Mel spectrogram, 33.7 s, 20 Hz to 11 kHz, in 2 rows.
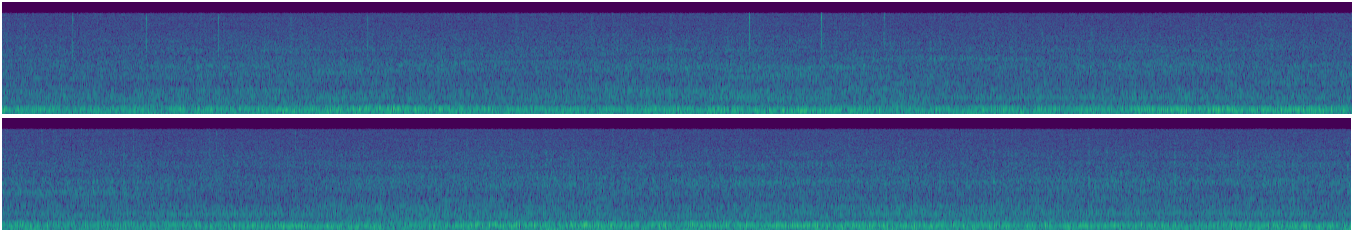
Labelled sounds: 23.7	23.9	vessel noise, 3.0 to 3.3 kHz

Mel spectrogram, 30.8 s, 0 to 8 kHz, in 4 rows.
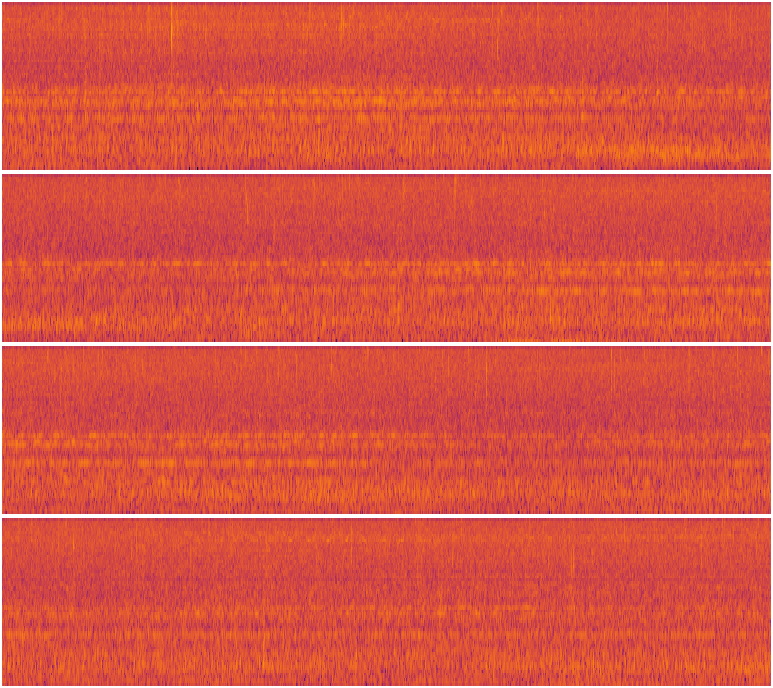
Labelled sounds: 4.4	4.8	vessel noise, 5.4 to 5.8 kHz

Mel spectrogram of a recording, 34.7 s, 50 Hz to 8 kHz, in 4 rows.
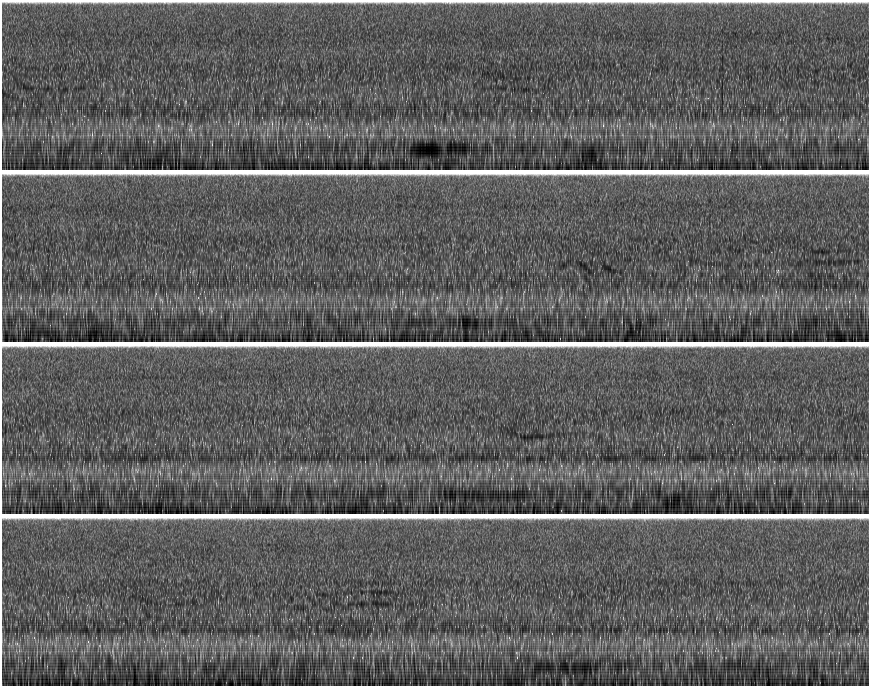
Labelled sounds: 4.1	4.4	humpback whale, 0.23 to 0.35 kHz
22.5	22.9	killer whale, Bigg's (transient), 1.6 to 1.7 kHz

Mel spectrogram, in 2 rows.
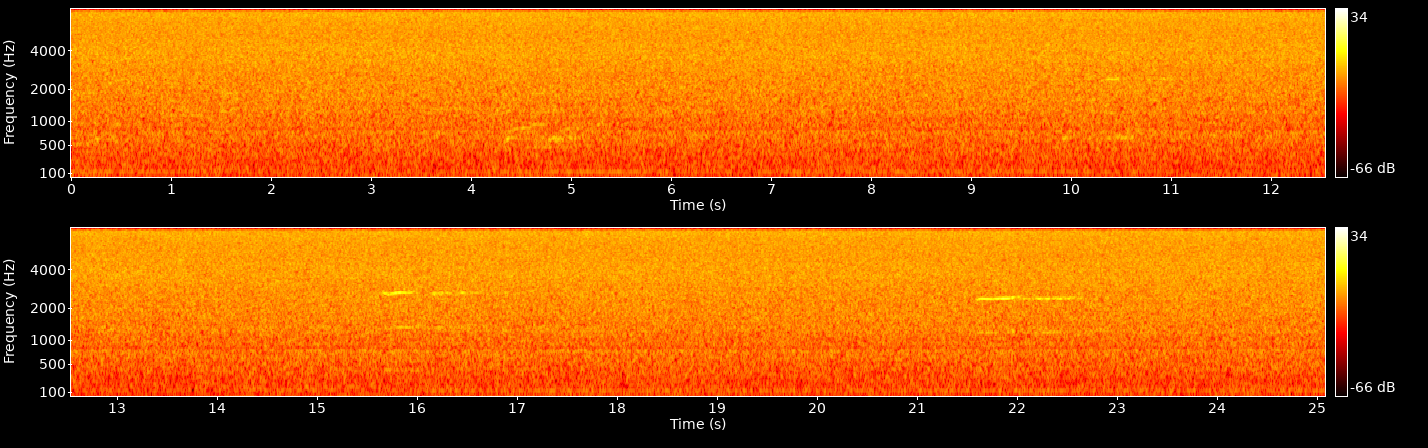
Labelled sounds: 4.4	4.7	humpback whale, 0.80 to 0.93 kHz
15.6	16.0	humpback whale, 2.5 to 2.8 kHz
21.6	22.1	humpback whale, 2.3 to 2.6 kHz

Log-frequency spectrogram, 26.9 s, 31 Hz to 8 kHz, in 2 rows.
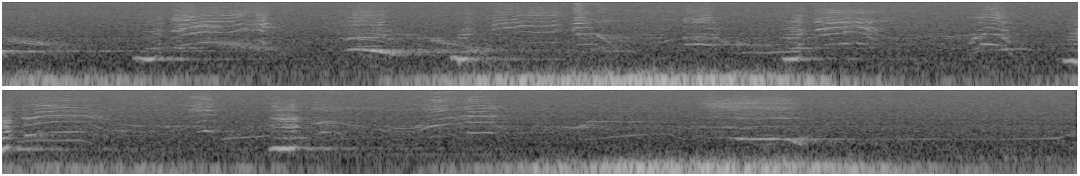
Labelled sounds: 2.1	4.0	humpback whale, 0.86 to 4.0 kHz
4.4	4.7	humpback whale, 0.80 to 0.86 kHz
6.2	7.8	humpback whale, 0.80 to 3.9 kHz
8.7	9.0	humpback whale, 2.6 to 2.8 kHz
9.8	11.0	humpback whale, 0.80 to 4.1 kHz
11.8	12.6	humpback whale, 0.80 to 3.0 kHz
13.4	14.6	humpback whale, 0.86 to 4.6 kHz
15.9	16.2	humpback whale, 2.0 to 2.2 kHz
16.8	17.7	humpback whale, 0.80 to 1.4 kHz
18.8	19.7	humpback whale, 0.80 to 4.4 kHz
20.8	21.1	humpback whale, 0.96 to 1.1 kHz
22.3	23.4	humpback whale, 1.2 to 3.1 kHz

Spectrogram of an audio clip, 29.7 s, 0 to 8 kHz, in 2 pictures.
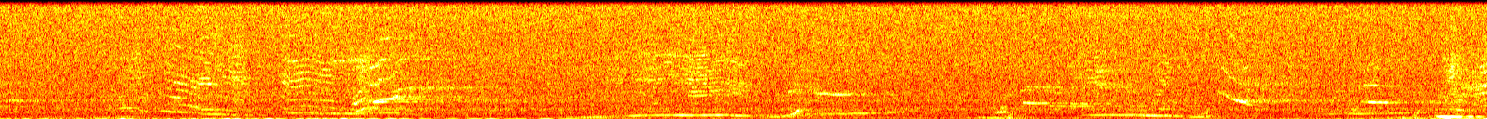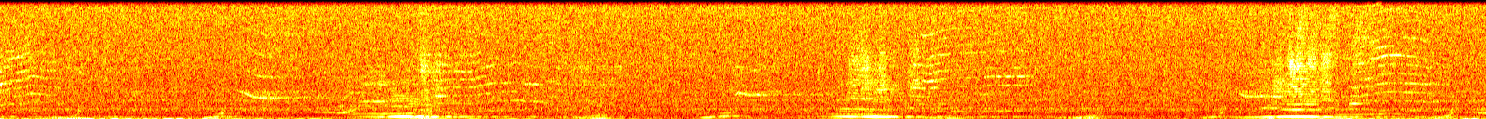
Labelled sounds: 0.1	0.3	humpback whale, 1.2 to 1.3 kHz
1.6	2.2	humpback whale, 1.4 to 2.6 kHz
2.9	3.3	humpback whale, 2.1 to 2.8 kHz
3.7	4.4	humpback whale, 1.0 to 2.2 kHz
6.6	7.1	humpback whale, 1.5 to 4.4 kHz
8.1	8.6	humpback whale, 1.6 to 1.9 kHz
10.2	10.6	humpback whale, 0.99 to 2.2 kHz
12.2	12.8	humpback whale, 0.93 to 1.9 kHz
13.6	14.0	humpback whale, 1.1 to 2.3 kHz
14.7	15.4	humpback whale, 0.86 to 2.9 kHz
17.3	18.8	humpback whale, 1.0 to 3.0 kHz
19.2	19.9	humpback whale, 2.0 to 2.9 kHz
22.2	22.6	humpback whale, 1.6 to 1.9 kHz
23.4	24.4	humpback whale, 1.3 to 6.0 kHz
24.7	25.2	humpback whale, 2.8 to 2.9 kHz
27.3	29.2	humpback whale, 0.96 to 8.0 kHz

